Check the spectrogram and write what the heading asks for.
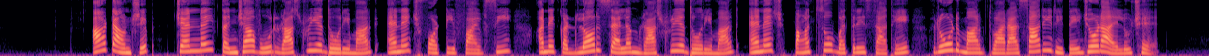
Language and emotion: Gujarati, neutral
